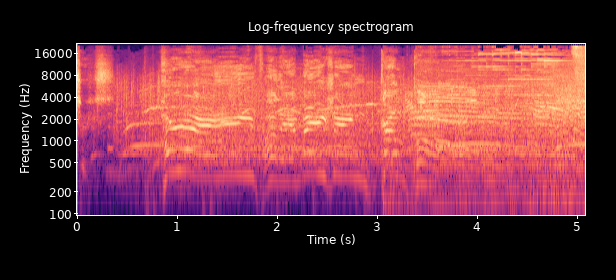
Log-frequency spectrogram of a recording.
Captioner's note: audience cheering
